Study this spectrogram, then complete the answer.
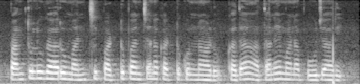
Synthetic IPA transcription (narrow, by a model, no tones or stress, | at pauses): pɐnt̪uluɡaːɾumɐɲt͡ʃipɐʈːupɐɲt͡ʃɐnɐkɐʈːukunːaːɽukɐd̪aːɐt̪ɐne̞ːmɐnɐpuːd͡ʒaːɾi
